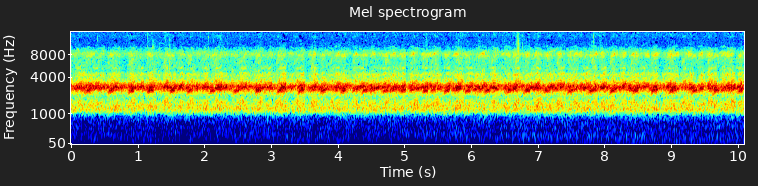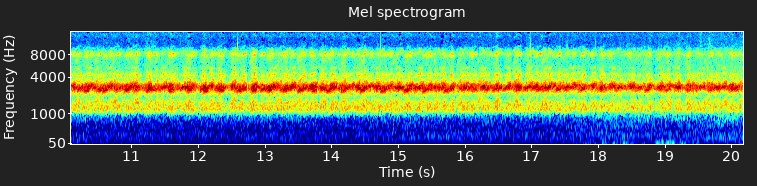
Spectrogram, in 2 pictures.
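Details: Some 5,000 frogs croaking together in a long, unvarying chorus, ribbit calls overlapping into a continuous high, pulsing drone with no pauses or other sounds.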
